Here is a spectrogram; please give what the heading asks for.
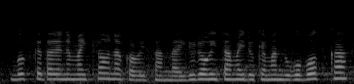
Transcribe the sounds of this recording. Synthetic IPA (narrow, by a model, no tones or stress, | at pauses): bo̞ske̞t̪aɾe̞ne̞majt͡saonakoβisand̪aiɾuɾo̞ɣe̞jt̪amajɾuke̞mand̪uɣ̞uβo̞ska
